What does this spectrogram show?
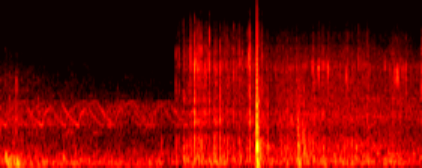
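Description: Fireworks display: a crackling hiss sets in a little under two seconds in, then a loud bang comes at about two and a half seconds with a smaller one just after. Repeated rising and falling whistles run underneath.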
